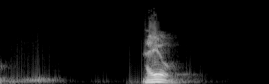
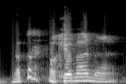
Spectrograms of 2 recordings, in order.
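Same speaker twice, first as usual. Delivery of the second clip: ordinary talk, nothing marked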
